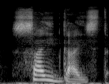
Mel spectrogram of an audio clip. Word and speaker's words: Zeitgeist: popular que se llama Side guist Esa es la manera como se pronuncia en alemán se escribe con z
